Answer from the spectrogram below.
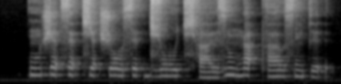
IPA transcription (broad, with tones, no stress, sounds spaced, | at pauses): k ũ˨ ʃ ɛ˦ ʔ s ɛ˦ ʔ t͡ɕ ɛ˦ ʔ ʃ o˦˨ ʊ̯ s ɪ˦ ʔ d͡ʑ o˦ ʊ̯ t͡ɕʰ a˨ ɪ̯ z ũ˦˨ ŋ ä˦ ʔ pʰ a˦ ʊ̯ s ĩ˦˨ k ɪ˦ ʔ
